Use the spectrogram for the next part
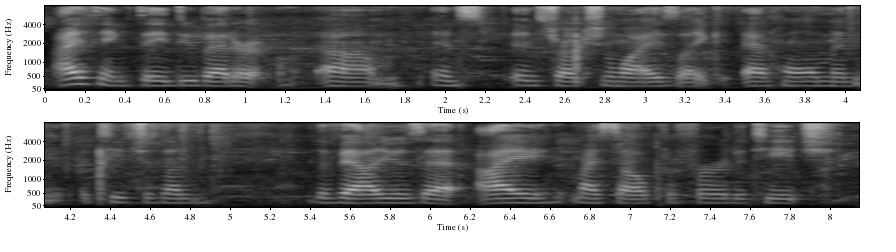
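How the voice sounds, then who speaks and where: A woman in her thirties with a Minnesota accent, a homeschooling mom and cooking vlogger, chops vegetables at home while chatting in a rambling, halting way with plenty of fillers. Her voice is deep and dark, with little pitch movement, and faint music plays behind her. The casual cooking video is recorded on a phone propped on the counter.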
